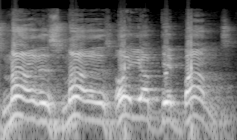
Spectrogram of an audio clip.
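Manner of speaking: high, urgent cry to her husband; hammed-up frantic wife; panicked calling. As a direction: call up the stairs in alarm. Wife calls up amid bombs.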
